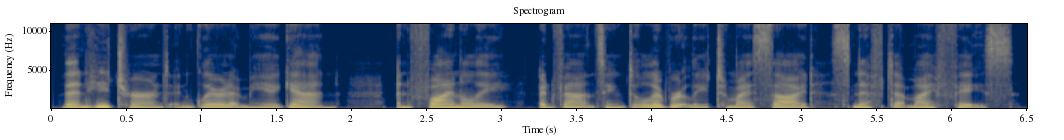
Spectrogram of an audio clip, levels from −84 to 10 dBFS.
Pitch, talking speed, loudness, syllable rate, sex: 190 Hz, 175 wpm, -17 LUFS, 5.6 syllables/s, female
